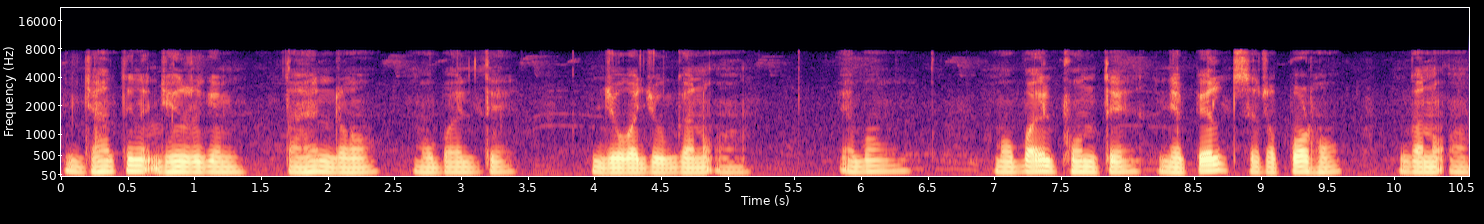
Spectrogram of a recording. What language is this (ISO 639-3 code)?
sat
